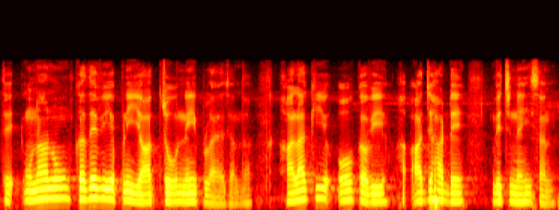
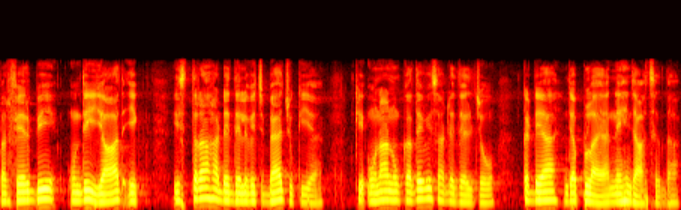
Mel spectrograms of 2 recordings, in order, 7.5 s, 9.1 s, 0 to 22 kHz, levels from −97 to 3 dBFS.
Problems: background sounds at intervals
